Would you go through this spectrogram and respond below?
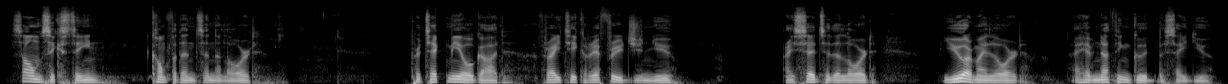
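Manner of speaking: put-on reading in a Scottish accent.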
